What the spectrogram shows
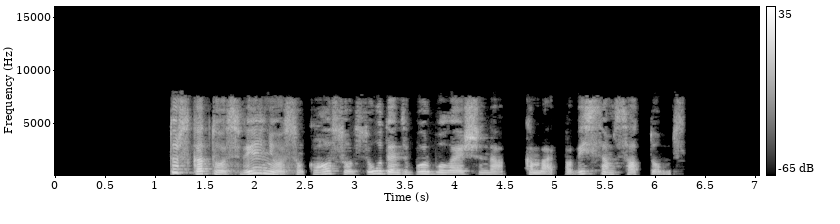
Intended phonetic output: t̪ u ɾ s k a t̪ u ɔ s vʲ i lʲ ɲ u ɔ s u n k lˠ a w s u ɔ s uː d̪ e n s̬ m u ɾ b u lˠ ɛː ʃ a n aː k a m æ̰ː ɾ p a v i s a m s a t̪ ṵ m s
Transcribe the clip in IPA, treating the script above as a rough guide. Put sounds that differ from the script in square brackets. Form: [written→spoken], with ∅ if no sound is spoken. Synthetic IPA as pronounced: t̪ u ɾ s k a t̪ u ɔ s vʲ i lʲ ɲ u ɔ s u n k lˠ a w s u ɔ s uː d̪ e n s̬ [m→b] u ɾ b u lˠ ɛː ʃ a n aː k a m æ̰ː ɾ p a v i s a m s a t̪ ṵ m s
